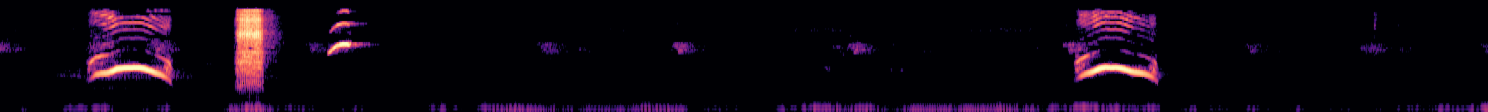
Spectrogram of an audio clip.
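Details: Vigorously singing red-eyed Ashy drongo: a loud arched whistle, a sharp click, and a short high note, then the same rising-and-falling whistle repeated about five seconds later. Otherwise quiet.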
